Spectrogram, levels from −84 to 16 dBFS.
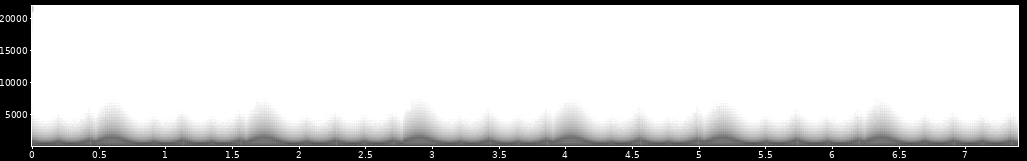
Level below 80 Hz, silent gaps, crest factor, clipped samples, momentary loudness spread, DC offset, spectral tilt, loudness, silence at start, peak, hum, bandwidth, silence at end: -16 dBFS; none; 6 dB; under 0.1%; 0 LU; 4%; -12.5 dB/octave; -17 LUFS; 0 s; -8 dBFS; none; 2.8 kHz; 0 s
